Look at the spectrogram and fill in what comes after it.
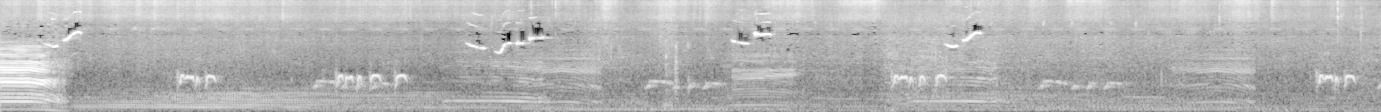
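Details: Cows wander a village field, lowing to call their companions home to the barn. A loud moo opens, then softer low moos come at intervals. Chirping birds call repeatedly throughout over a low background hum.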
